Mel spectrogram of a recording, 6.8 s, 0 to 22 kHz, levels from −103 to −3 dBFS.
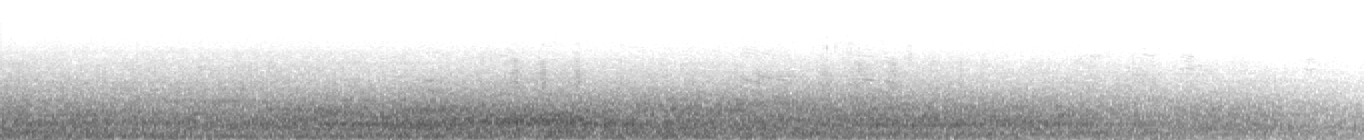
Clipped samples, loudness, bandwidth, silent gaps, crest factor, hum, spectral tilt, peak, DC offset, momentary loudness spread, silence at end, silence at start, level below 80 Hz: under 0.1%; -43 LUFS; 7 kHz; none; 14 dB; none; -10 dB/octave; -28 dBFS; under 0.1%; 11 LU; 0 s; 0 s; -60 dBFS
